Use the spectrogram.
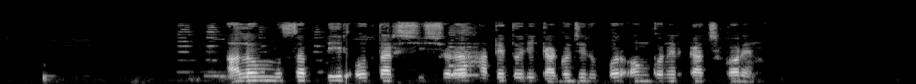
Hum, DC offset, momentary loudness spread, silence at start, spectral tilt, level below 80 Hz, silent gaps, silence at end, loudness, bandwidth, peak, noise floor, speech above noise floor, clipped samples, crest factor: none; under 0.1%; 18 LU; 0.45 s; -3 dB/octave; -60 dBFS; none; 1.65 s; -18 LUFS; 7.8 kHz; -2 dBFS; -85 dBFS; 66 dB; under 0.1%; 20 dB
